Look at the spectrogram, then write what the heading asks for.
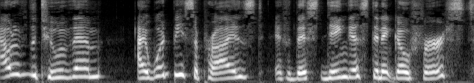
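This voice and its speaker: A woman's high pitch with ordinary variation, at a moderate pace, in a dry, close sound with no echo. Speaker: artist painting on video. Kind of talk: casual voiceover narration while painting. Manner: chatty, conversational.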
